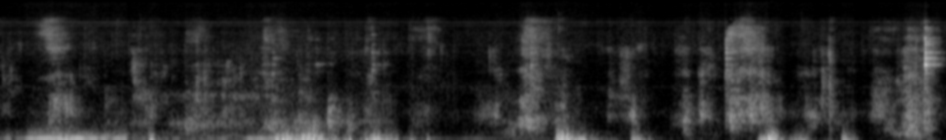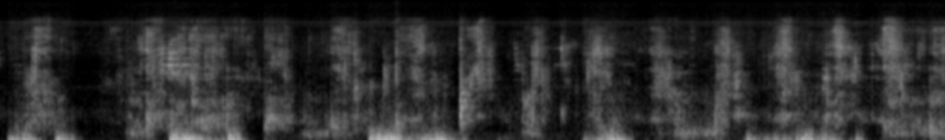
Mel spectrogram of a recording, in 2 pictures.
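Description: A hand squishing and kneading thick, wet batter of rice flour, sour cream, eggs and melted butter in a stainless steel bowl: irregular squelches, each with a dull thump, every second or so.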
